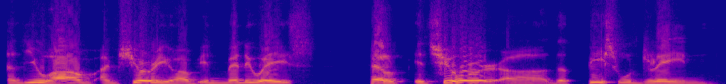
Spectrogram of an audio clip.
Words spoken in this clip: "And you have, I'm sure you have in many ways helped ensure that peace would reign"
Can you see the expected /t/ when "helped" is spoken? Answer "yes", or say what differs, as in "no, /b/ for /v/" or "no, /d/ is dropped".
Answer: no, /t/ is dropped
